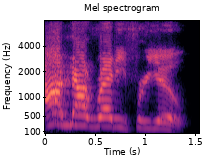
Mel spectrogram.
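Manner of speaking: play-acted very high, slow, snippy voice with attitude. Retelling how a producer brushed off a request: imitating Pat Egan with attitude. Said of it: "with an attitude".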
